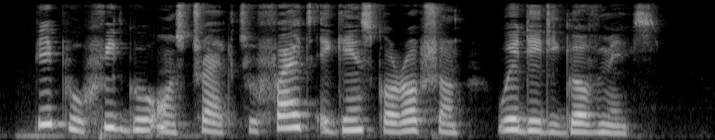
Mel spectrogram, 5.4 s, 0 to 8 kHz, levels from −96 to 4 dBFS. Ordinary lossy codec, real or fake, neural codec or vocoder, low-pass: none; real; none; 7.2 kHz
